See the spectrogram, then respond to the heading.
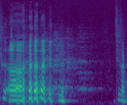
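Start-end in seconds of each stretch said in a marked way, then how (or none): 0.6-1.1 short, high, loud nervous laugh. Real, not acted. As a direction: laugh off the awkwardness. Awkward moment in the story.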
